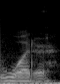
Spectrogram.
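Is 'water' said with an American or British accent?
American. The word is said with an American-style accent. This is the pronunciation Americans understand. The speaker calls it right. "you have to unlearn that and say water"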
